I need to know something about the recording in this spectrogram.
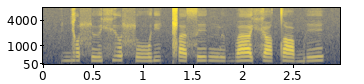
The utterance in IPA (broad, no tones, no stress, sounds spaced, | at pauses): ɟ ɔ ɬ ʏ xʲ ɔ ɬ o ɾʲ e ǁ a s e ŋ͡m ʏ b a xʲ o tˤ o b e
